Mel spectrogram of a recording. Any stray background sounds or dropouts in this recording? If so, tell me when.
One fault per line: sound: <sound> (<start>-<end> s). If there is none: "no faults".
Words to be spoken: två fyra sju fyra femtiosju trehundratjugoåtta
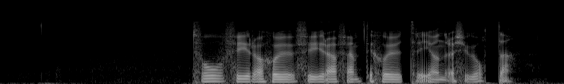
no faults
